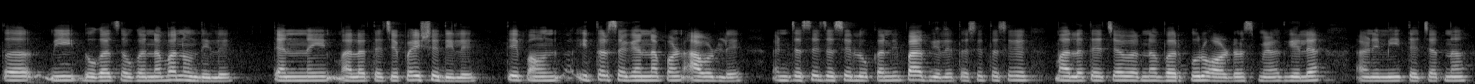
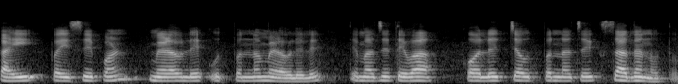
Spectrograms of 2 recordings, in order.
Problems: constant background noise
